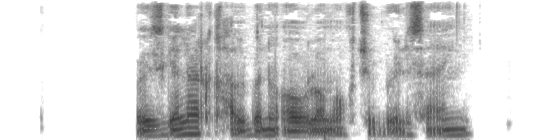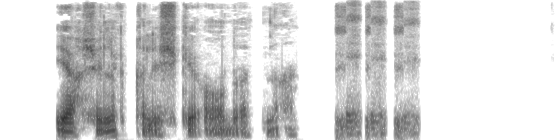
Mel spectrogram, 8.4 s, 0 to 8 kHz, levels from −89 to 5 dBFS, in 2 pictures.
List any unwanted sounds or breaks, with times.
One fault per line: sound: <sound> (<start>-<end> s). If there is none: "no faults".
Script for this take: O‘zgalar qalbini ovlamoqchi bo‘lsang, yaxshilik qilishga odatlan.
sound: laugh (6.7-7.3 s)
